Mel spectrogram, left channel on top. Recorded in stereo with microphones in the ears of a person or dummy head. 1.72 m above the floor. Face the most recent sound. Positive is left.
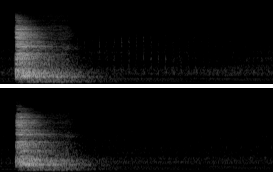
turn(degrees=60)  # may be behind; listen again after turning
